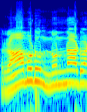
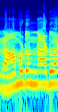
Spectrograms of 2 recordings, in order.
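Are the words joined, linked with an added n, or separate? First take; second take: n-linked; joined. First: An extra n sound links the two words. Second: The two words merge with the final vowel dropped. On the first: The speaker has suddenly woken from a dream. "నాకు నిద్ర పట్టి కల్లో సడన్గా మెలకు వస్తే" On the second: The speaker simply chooses to say it this way. "నా ఇష్టం"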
